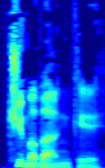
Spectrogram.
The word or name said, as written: Cimabanche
